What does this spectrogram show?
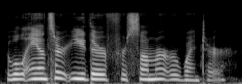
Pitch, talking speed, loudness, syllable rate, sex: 225 Hz, 200 wpm, -15 LUFS, 5.3 syllables/s, female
